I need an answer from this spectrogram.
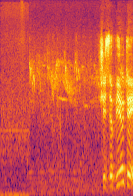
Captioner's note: birds chirping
